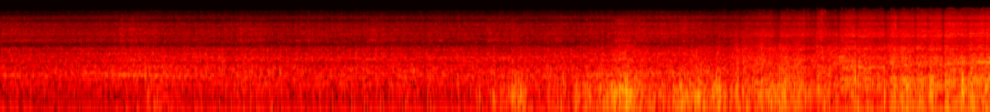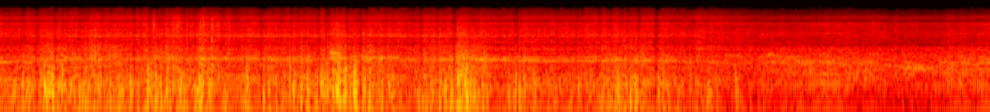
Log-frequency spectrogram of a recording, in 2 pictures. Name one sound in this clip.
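Tyres crunch and rattle over rough gravel.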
